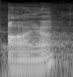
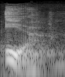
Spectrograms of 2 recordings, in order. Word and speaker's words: Ia: Lots of people say Aya, and some people say Ia. I prefer Aya because then you link it to the name of the town, Ives.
